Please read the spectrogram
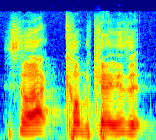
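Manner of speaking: high, loud indignant parting shot; shouting back. Acted. Humiliated passenger waddling off, shouting back at driver. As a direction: call it back loudly and high. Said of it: "I have to shout back".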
